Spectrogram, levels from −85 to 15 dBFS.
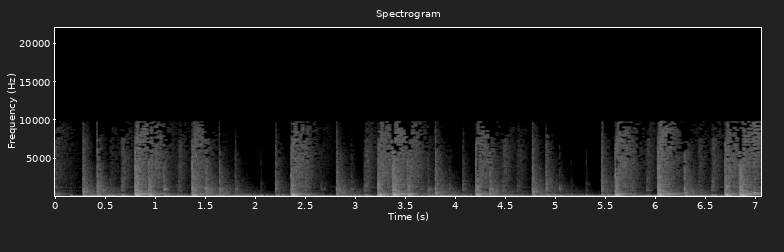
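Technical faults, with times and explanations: Throughout, MP3 compression: the music has nothing above 9.8 kHz and plainly audible swirly, watery artefacts, likely from a very low bitrate, unlike a plain low-pass filter.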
